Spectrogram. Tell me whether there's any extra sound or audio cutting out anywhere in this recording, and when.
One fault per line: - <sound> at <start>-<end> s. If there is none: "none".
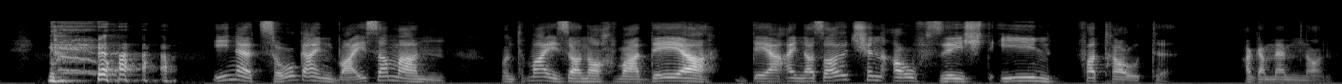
- laugh at 0.5-1.8 s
